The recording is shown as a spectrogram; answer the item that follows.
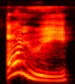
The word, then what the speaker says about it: Henri: Pronounced Henri, with the accent on the second syllable. It's French for Henry.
